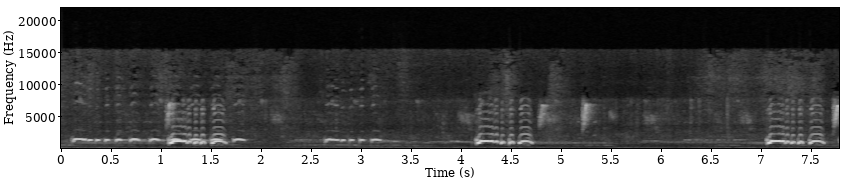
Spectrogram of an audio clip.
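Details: Vigorously singing local zebra dove, played to prompt silent doves to call. Quick purring coo notes run between three loud, buzzy, ringing bursts spaced about three seconds apart, over a faint low hum.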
